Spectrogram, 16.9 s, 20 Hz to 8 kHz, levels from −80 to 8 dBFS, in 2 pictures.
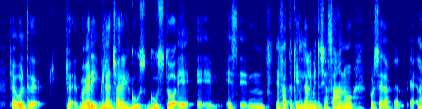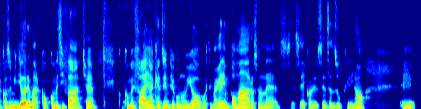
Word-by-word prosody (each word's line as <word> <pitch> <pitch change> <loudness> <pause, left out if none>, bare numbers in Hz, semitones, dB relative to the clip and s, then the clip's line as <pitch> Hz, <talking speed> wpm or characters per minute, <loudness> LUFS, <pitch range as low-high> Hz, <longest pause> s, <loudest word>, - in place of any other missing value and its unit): Cioè - - 0
oltre 440 - +2
c - - -24 0.3
cioè 125 - -3
magari 145 0 +5
bilanciare 135 0 +3
il 130 +1 0
gus 155 +3 -1
gusto 165 +2 +2
e 405 0 -2
ehm, 385 -3 -10 0.2
e 135 - -4
s 130 +1 -13
e 115 -4 -7
mhmm, 125 -1 -3 0.2
e - - -5
il 135 - 0
fatto 150 +3 0
che 145 -3 -2
l'alimento 140 +4 +1
sia 140 -4 -2
sano 135 +3 +1 0.3
forse 120 +1 -3
è - - +1
la - - 0
è - - -12
l 315 - -13
è - - -10
è - - -13
la 120 0 -4
cosa 120 0 -3
migliore, 125 +1 +7
ma 115 -2 +2
co - - -5
come 130 -3 0
si 120 0 -5
fa? 120 -3 +2
Cioè, 120 -2 -2 0.4
co - - -28
come 125 -1 0
fai 125 0 +3
anche 125 0 0
ad 125 - -4
esempio 125 -1 +1
con 115 -2 -2
uno 115 0 -2
yogurt? 110 -1 0
Magari 115 +5 0
è - - +1
un 120 - 0
po' 120 - -2
amaro 120 0 +4
se 115 - -11
non 110 0 -2
è 110 -1 -6
s - - -23
se - - -12
è - - -6
con 115 -1 -7
senza 115 -1 -6
zuccheri, 110 0 -8
no, 140 +4 -1 0.7
e - - -3
130 Hz, 225 wpm, -25 LUFS, 120-145 Hz, 0.7 s, migliore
